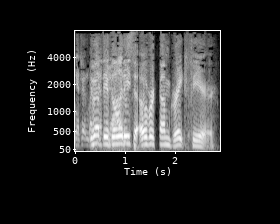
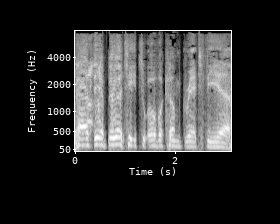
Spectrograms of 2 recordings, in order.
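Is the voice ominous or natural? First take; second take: natural; ominous. First: It is said in a plain, natural voice. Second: It is said in an ominous, dramatic voice. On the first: The speaker calls it right. "Say it like a human being" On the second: The speaker calls it wrong. "Don't say it like an ominous voice"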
